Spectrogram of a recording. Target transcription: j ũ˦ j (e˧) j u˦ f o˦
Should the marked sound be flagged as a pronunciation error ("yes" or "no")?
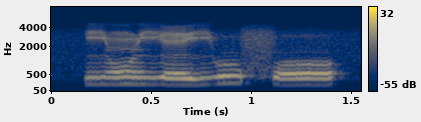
no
